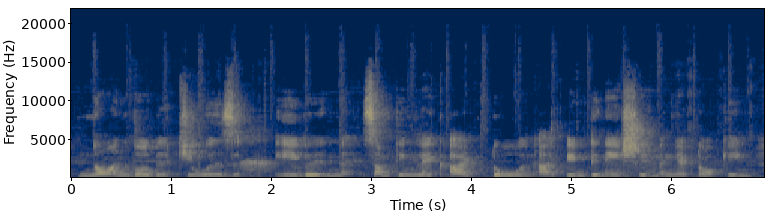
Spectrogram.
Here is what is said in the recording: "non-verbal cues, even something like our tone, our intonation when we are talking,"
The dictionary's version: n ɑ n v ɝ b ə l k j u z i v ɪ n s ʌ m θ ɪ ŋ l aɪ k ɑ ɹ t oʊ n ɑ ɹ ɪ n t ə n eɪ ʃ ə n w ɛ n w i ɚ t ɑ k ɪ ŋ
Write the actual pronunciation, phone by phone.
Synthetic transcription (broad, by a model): n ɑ n v ɝ b ə l k j u z i v ɪ n s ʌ m t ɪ ŋ l aɪ k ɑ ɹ t oʊ n ɑ ɹ ɪ n t ə n eɪ ʃ ə n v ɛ n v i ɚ t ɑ k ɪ ŋ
